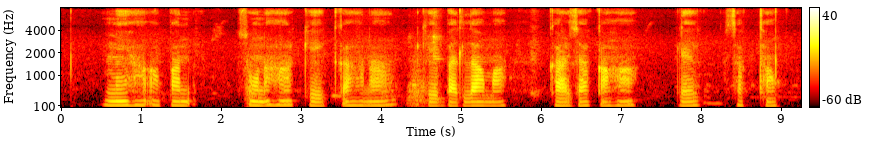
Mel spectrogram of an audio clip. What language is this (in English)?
Chhattisgarhi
